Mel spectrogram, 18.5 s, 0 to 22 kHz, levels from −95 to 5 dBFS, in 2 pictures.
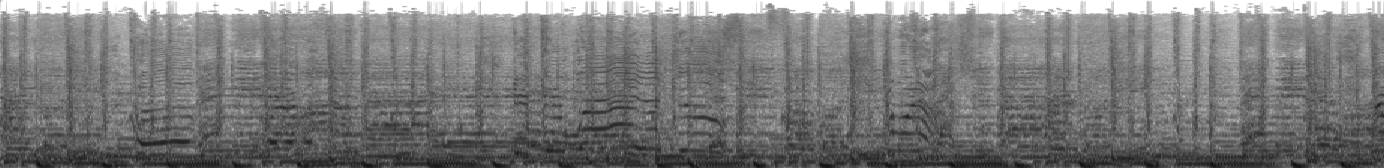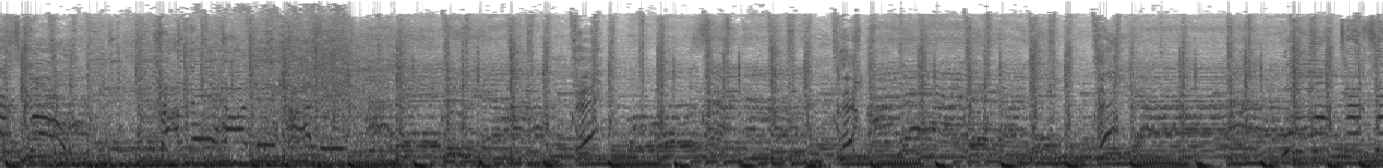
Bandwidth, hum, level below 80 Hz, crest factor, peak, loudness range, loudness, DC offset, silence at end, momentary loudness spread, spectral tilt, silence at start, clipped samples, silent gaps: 19.5 kHz; none; -14 dBFS; 8 dB; 0 dBFS; 2 LU; -10 LUFS; under 0.1%; 0 s; 3 LU; -5 dB/octave; 0 s; 0.2%; none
